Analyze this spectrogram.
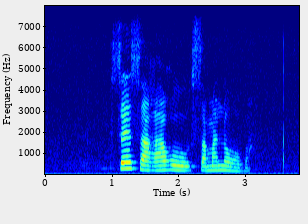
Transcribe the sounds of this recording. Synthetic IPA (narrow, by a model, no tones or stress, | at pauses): sɪsaɣaɣʊsamalɔːba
